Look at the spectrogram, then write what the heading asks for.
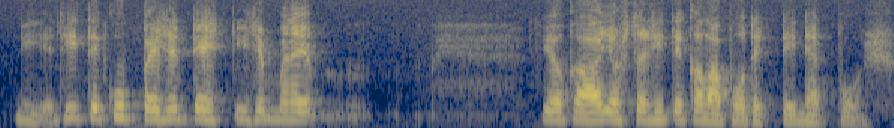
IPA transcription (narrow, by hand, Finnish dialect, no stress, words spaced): niː jɑ sitːe kupːeːseːn̞ tehtˑiːn̞ semːonʲe jokɑ jostɑ sitːe kɑlɑ puotetːiːn niæt poˑis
